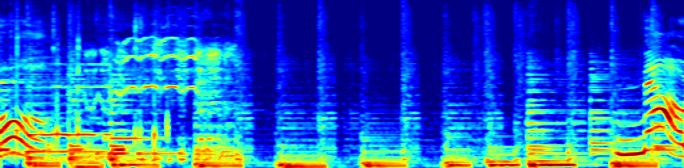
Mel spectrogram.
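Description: A horse whinnies loudly with a high, wavering neigh, then hooves clip-clop in a steady rhythm, and another shrill whinny rises at the end.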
